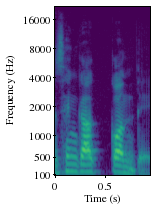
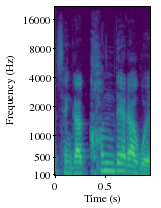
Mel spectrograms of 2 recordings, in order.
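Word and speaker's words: 생각건대: 축약이 아니라 생각 건대 발음은 생각 건데 이걸 생각 헌데라고 해서는 안 된다는 거죠 자 그런 사례들이 생각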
